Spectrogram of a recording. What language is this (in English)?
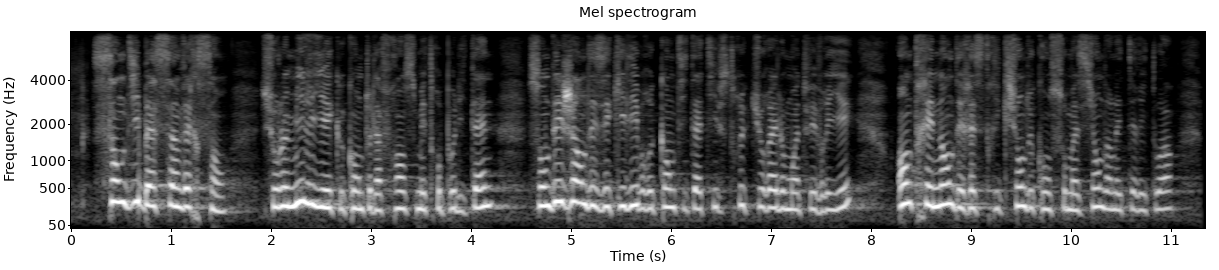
French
